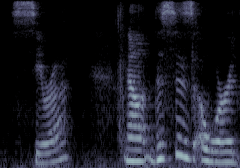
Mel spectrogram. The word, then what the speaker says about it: sirrah: This word is pronounced sira. I like to remember it because it kind of sounds like you're saying the word syrup but without the p at the end. Sierra.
